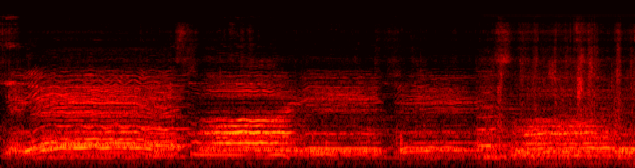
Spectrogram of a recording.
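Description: Several voices singing an Orthodox Easter chant together, in sustained phrases of about two seconds each with short breaths between them.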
